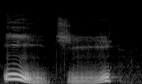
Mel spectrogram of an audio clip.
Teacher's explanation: Notice that the number 1 is fourth tone, 一 己, in this expression because it's not actually being used as a number, but rather in the sense of alone.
